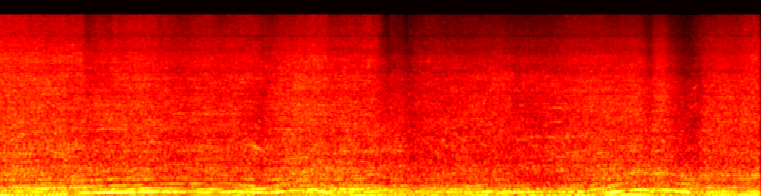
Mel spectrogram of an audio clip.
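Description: Engines of several compact demolition-derby cars revving and running, their pitches rising and falling as they accelerate and back off.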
